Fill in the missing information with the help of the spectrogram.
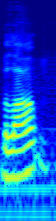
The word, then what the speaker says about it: Bilal: Want to thank Bilal.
